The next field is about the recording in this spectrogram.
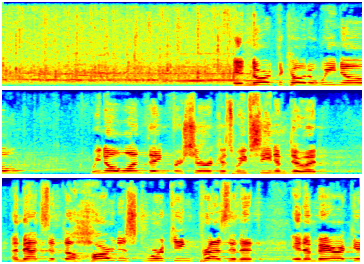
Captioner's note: applause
